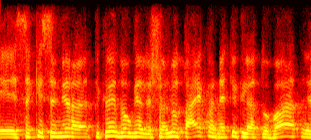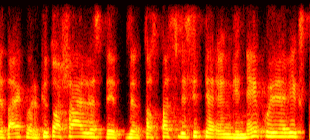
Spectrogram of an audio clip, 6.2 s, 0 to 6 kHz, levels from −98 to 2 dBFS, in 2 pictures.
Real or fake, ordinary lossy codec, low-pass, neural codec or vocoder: fake; Opus, 16 kbps; 5.4 kHz; vocoder, 22.05 kHz, 80 mel bands, WaveNeXt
